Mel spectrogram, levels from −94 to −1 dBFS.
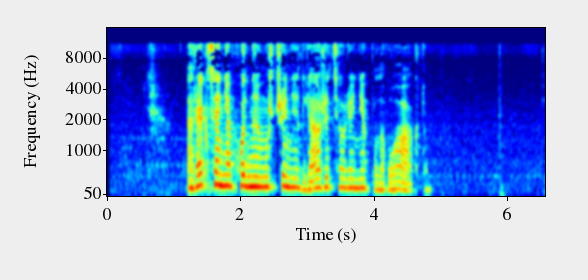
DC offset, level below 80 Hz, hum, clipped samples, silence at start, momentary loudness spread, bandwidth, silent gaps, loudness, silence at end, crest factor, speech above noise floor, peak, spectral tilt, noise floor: under 0.1%; -62 dBFS; none; under 0.1%; 0.65 s; 12 LU; 11.5 kHz; none; -18 LUFS; 1.75 s; 18 dB; 46 dB; -4 dBFS; -4.5 dB/octave; -65 dBFS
